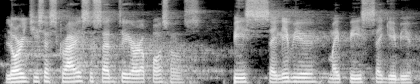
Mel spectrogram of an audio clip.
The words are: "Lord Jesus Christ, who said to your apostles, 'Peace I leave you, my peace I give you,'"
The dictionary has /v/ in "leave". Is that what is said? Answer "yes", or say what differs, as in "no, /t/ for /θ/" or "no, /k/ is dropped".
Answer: no, /b/ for /v/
